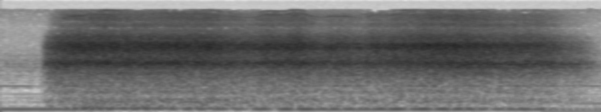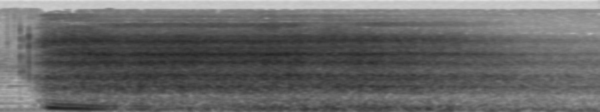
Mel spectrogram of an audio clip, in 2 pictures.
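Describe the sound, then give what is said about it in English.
A deep breath during a guided breathing exercise: a long, airy inhale lasting over two seconds, a brief pause, then a stronger, sustained exhale. “So take a deep breath.”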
